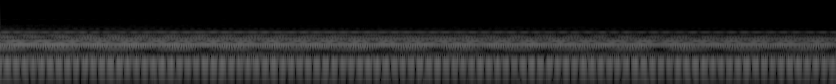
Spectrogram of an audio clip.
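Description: Several singing bowl notes ringing on together after being struck, with a slow pulsing waver, dying away gradually.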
